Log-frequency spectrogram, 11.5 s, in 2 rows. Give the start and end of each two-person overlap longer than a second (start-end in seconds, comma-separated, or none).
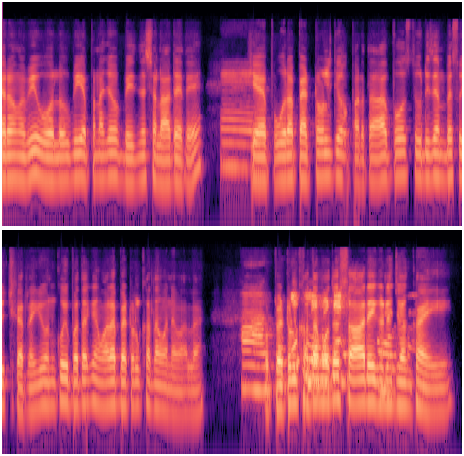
9.0-11.0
